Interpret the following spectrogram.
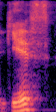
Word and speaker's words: GIF: the first word yeah the first word in the acronym of GIF stands for graphical graphical it is a hard G so bugger off it is not if it is GIF and you can go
